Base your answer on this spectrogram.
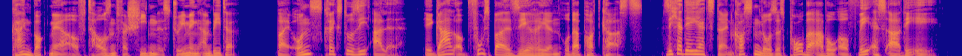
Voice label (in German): Werbung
